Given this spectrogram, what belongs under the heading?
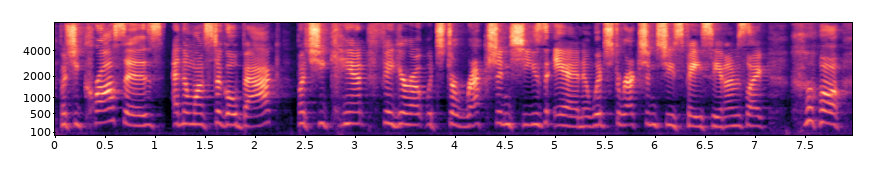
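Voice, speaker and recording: Woman podcast co-host, fairly high bright voice, animated, self-deprecating chat. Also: normal speed.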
